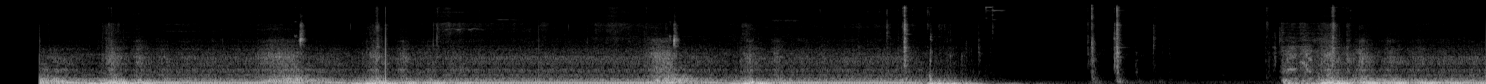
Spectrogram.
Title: Cummins 12v rough idle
